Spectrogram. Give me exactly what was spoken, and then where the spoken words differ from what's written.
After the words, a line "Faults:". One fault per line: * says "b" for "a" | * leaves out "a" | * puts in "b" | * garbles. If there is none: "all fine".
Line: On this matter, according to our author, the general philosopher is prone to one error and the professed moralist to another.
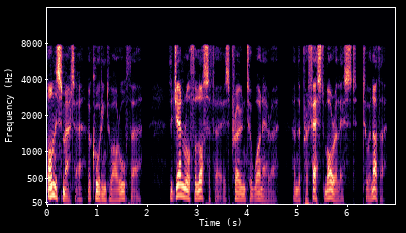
On this matter, according to our author, the general philosopher is prone to one error and the professed moralist to another.
Faults:
all fine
